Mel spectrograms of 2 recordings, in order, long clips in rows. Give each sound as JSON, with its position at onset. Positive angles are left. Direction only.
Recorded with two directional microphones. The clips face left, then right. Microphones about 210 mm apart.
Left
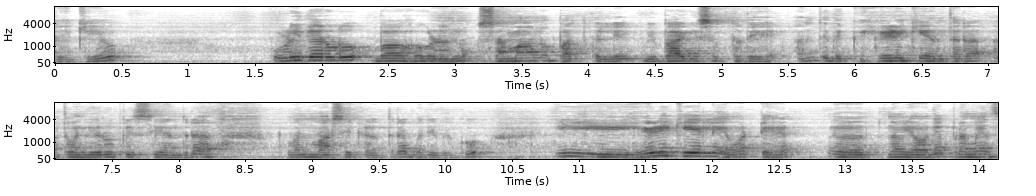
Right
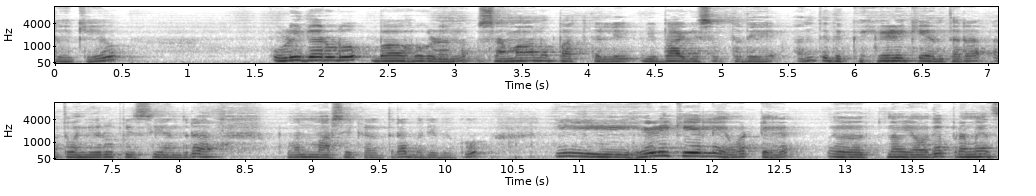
{"t": 0.0, "sound": "speech", "side_deg": -35}
{"t": 1.7, "sound": "speech", "side_deg": -40}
